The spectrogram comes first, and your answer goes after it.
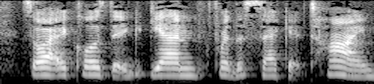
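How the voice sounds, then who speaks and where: In a normal speaking voice, a woman with an American accent talks at a fairly quick pace, her medium pitch following a fairly even intonation. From Texas, El Paso. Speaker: dating podcast host. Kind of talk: casual chat.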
